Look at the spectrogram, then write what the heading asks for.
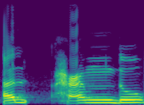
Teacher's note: ہا ہے حلق سے نکلے گا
